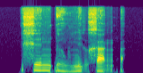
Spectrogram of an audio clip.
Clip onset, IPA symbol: x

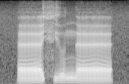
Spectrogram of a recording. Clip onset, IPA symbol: æː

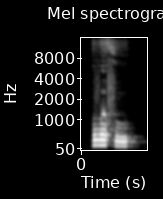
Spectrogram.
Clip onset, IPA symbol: β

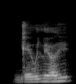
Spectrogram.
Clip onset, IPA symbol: ɡ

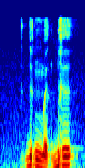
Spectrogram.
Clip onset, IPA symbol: ɠ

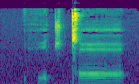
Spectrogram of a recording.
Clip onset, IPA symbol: fʲ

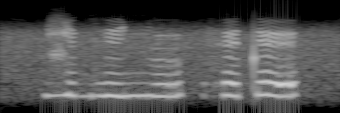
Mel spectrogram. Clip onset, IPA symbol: ʑ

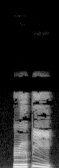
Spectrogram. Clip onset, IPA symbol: ɻ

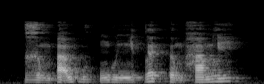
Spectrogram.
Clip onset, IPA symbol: ɣ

